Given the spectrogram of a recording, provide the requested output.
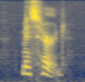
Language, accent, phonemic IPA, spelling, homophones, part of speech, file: English, US, /ˈmɪs.hɝd/, misheard, misherd, verb, En-us-misheard.ogg
- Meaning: simple past and past participle of mishear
